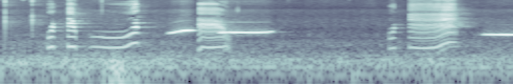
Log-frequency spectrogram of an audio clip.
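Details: Pet rose-ringed parakeet, a talking ringneck performing song and dance, mixes rising whistled notes, long flat whistles and loud gritty screeches in irregular bursts against faint low background noise.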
